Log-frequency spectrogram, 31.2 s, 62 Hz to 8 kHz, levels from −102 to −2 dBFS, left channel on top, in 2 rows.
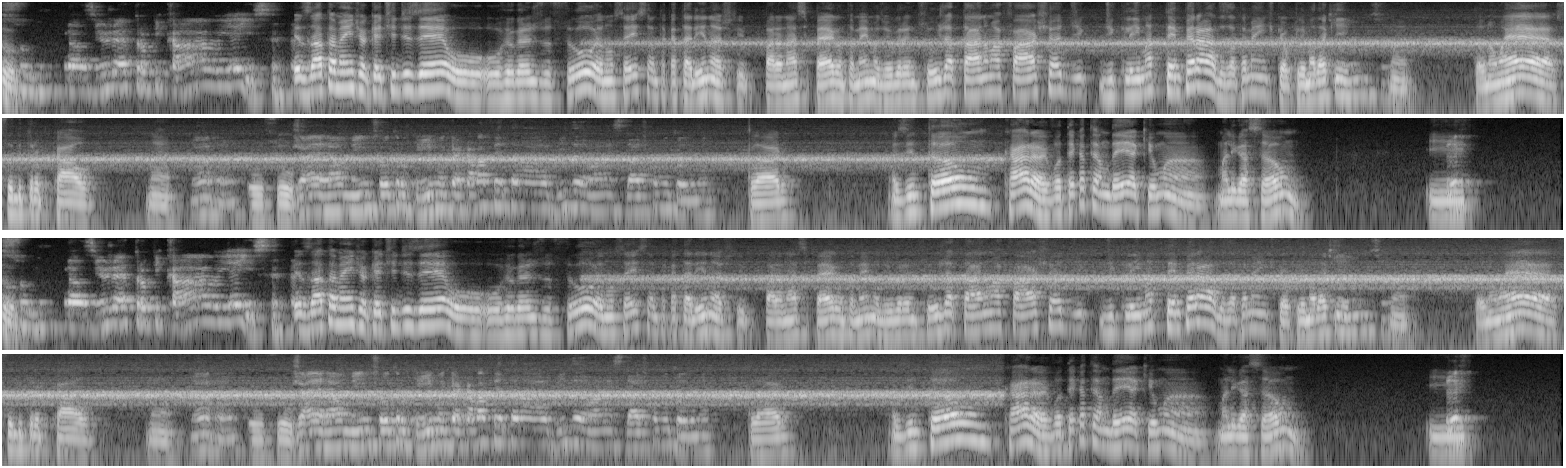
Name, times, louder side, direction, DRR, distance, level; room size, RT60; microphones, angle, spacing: voice 1, 0.0-3.0 13.3-14.0 17.5-18.0 18.5-22.7 30.1-30.3, right 2 dB, 25° right, 1.3 m, -31 dB
voice 2, 2.9-13.5 13.9-14.1 14.7-16.5 17.1-17.4 18.1-18.6 23.1-23.5 24.5-28.6 29.9-30.3, left 4 dB, 30° left, 0.3 m, -24 dB
sound 1, 5.8-25.7, right 4 dB, 45° right, 1.8 m, -30 dB
12.0 x 10.0 x 2.4 m
head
